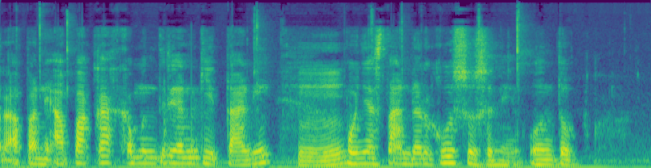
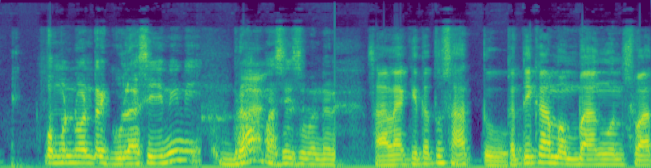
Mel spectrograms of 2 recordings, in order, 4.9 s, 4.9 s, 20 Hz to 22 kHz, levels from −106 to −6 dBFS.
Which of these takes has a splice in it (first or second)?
second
